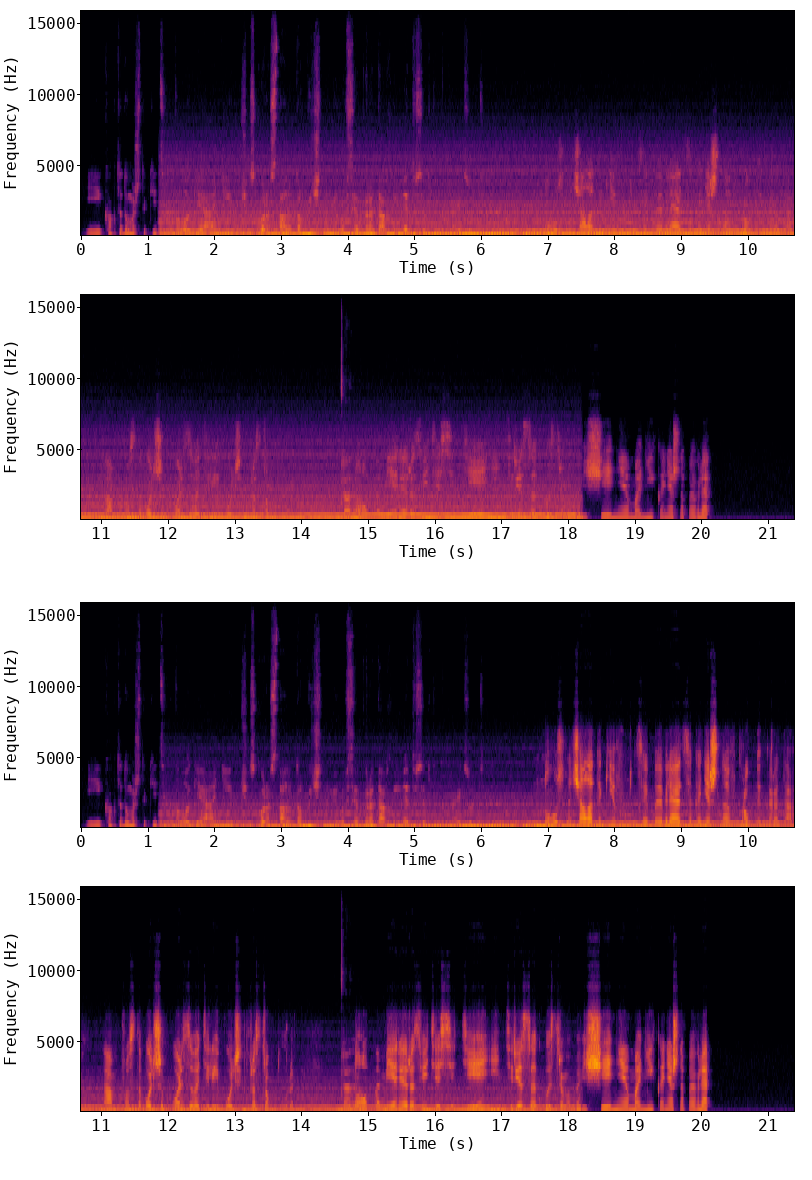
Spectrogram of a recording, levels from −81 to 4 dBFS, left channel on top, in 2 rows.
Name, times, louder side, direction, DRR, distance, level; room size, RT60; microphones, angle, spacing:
voice 1, 0.0-5.2 5.6-5.9 14.5-15.0, left 1 dB, 15° left, 0.8 m, -31 dB
sound 1, 1.2-18.2, left 4 dB, 85° left, 0.4 m, -27 dB
voice 2, 6.8-10.8 11.0-13.9 14.2-14.3 14.6-20.1, right 8 dB, 50° right, 0.4 m, -27 dB
3.5 x 3.4 x 4.5 m
head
